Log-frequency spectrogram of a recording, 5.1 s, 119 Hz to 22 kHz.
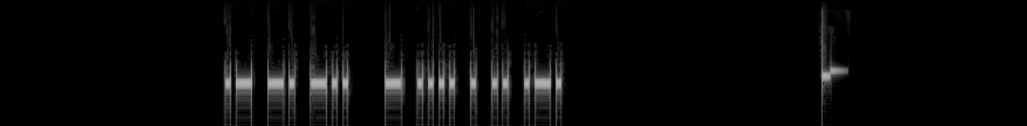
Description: Morse code, heard as a keyed tone, about 44 wpm, 700 Hz. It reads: AND THEIR
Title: Sets of 2 Words 45wpm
